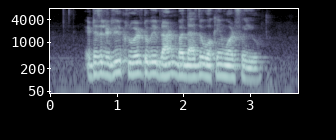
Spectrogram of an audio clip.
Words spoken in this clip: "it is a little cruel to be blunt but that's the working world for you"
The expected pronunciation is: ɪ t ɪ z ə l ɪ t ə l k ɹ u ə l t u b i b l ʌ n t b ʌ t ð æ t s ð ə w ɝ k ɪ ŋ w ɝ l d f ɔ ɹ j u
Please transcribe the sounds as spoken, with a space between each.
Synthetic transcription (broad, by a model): ɪ t ɪ z ə l ɪ t ə l k ɹ u ə l t u b i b l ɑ n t b ʌ t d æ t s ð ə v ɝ k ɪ ŋ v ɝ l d f ɔ ɹ j u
